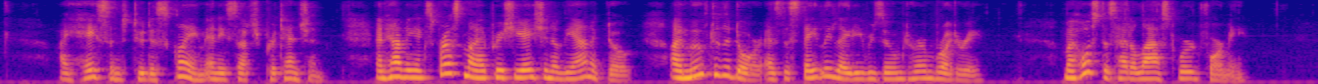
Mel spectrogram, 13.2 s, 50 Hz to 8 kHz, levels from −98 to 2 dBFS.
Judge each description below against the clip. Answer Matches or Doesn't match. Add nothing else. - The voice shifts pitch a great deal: Doesn't match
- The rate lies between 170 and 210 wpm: Doesn't match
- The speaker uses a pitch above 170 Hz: Matches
